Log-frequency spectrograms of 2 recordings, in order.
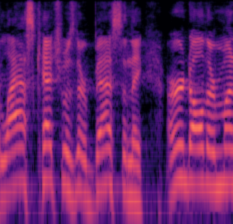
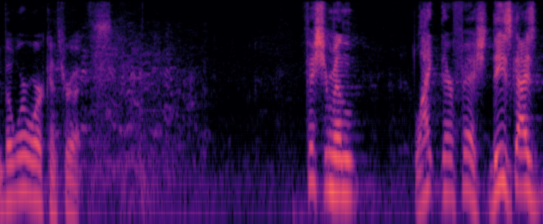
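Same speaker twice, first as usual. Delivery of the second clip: ordinary talk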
